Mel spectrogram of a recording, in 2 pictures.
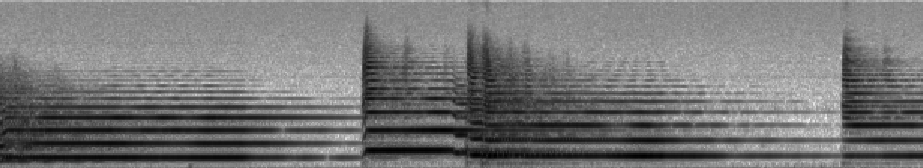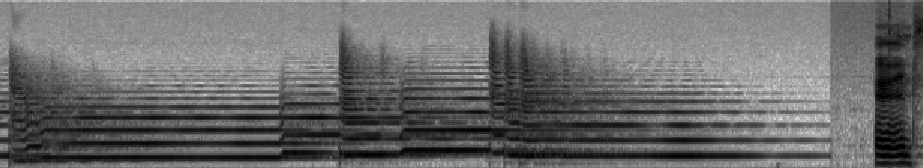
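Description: A synth flute patch from Purity plays a slow violin-like melody, its sustained tones shifting pitch in a few phrases separated by short gaps, mostly clean and unaccompanied.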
